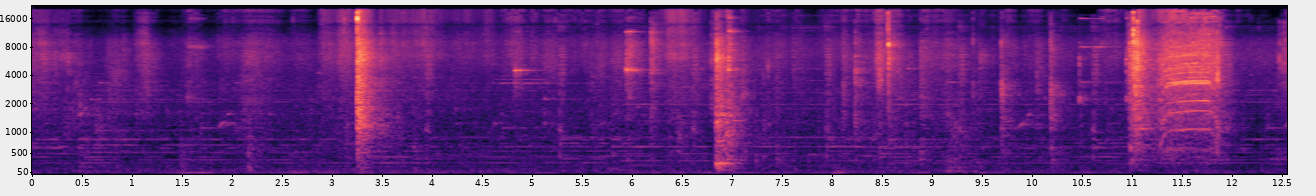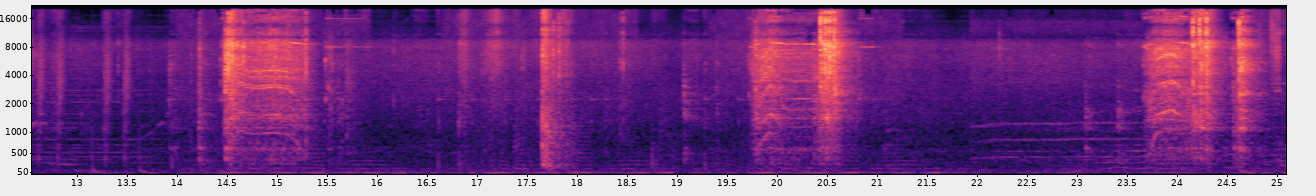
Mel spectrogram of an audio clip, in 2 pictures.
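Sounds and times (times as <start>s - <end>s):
power drill spinning: 8.2s - 16.1s, 19.3s - 21.2s, 23.6s - 25.0s.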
